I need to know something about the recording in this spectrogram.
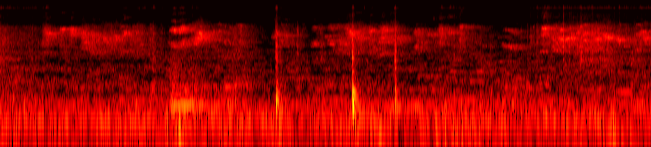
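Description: Dried gym chalk being crumbled and rubbed into powder by hand on the floor: dry gritty crunching and scraping, with three sharp snaps near the middle, one louder than the others.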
